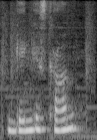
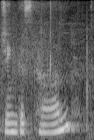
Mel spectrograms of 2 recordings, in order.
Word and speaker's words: Genghis Khan: for him i think you pronounce it with the g and genghis genghis khan genghis khan i wasn't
